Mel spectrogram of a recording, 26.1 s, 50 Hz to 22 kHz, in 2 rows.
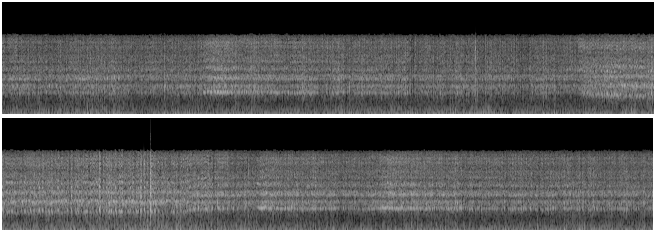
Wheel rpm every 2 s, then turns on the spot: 200, 200, 200, 200, 200, 200, 190, 190, 200, 200, 200, 200, 190.
none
